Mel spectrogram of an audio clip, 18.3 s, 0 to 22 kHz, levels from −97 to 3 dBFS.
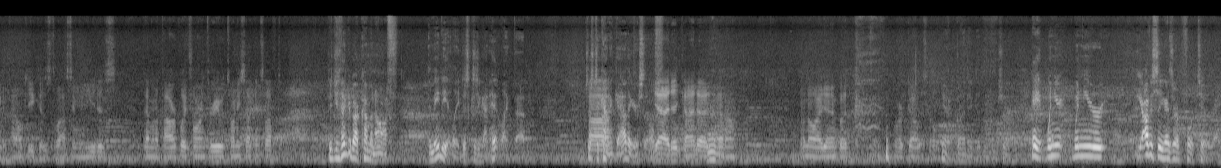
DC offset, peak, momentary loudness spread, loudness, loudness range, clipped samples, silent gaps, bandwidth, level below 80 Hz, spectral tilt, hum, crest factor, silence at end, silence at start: under 0.1%; -4 dBFS; 20 LU; -28 LUFS; 13 LU; under 0.1%; none; 15.5 kHz; -80 dBFS; -4.5 dB/octave; none; 24 dB; 0 s; 0 s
